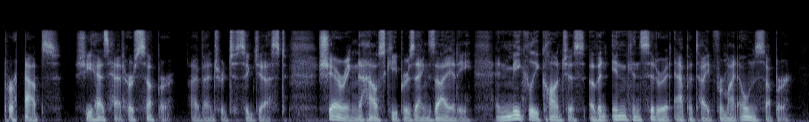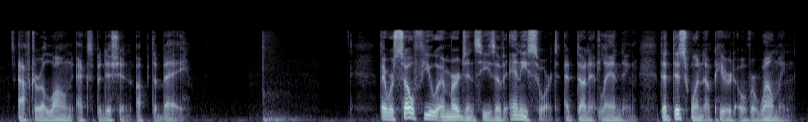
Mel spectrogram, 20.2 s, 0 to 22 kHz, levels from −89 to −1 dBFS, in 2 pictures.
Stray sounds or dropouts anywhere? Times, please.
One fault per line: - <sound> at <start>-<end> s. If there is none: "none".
- dropout at 0.2-0.3 s
- thud at 13.4-14.1 s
